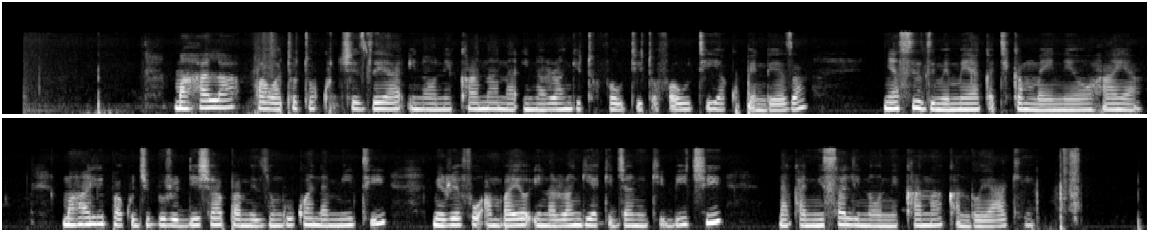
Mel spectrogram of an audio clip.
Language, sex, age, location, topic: Swahili, female, 18-24, Kisii, education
